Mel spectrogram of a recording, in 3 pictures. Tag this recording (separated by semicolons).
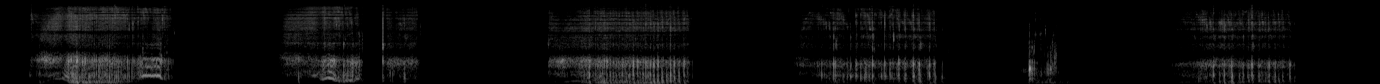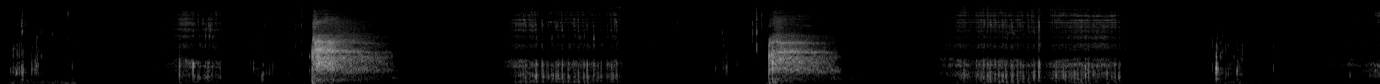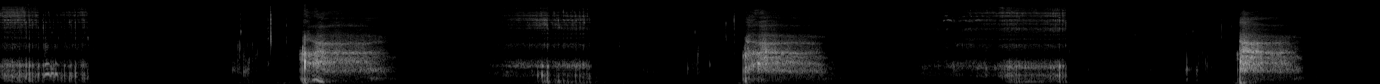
Gulg; shotgun-mic; Slirpping; universal-audio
